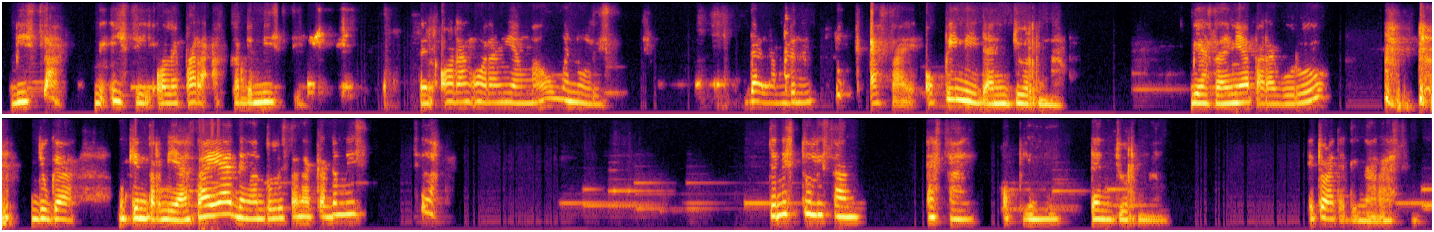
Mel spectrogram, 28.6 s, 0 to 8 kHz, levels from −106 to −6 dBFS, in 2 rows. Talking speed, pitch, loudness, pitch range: 80 wpm, 220 Hz, -16 LUFS, 195-295 Hz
